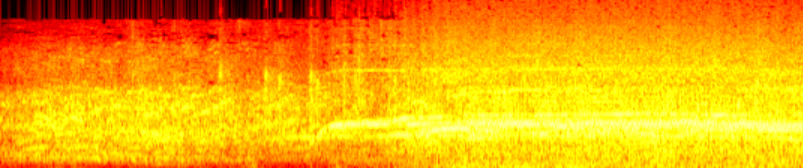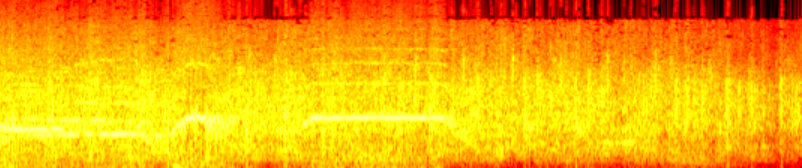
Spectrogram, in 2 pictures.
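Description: An audience claps and cheers for about ten seconds, the applause swelling after a softer start, with whistles and whoops rising above the steady clapping before it tapers off.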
